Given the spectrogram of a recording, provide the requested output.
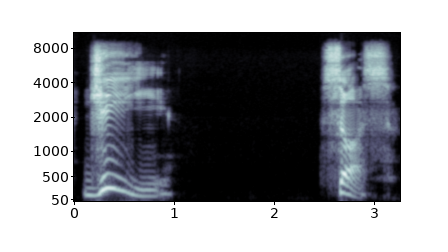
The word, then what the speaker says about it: Jesus: G. Sus. G. The J is pronounced as a G.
